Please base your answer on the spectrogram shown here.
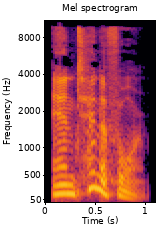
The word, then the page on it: antenniform: British English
